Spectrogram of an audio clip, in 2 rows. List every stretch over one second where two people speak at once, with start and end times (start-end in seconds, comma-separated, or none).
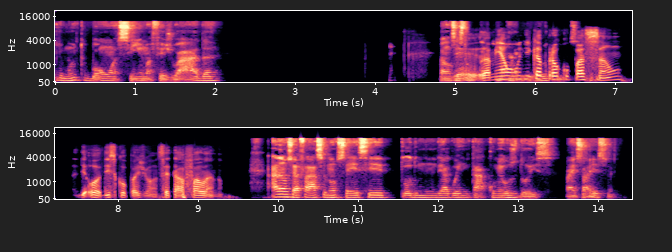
5.0-6.6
